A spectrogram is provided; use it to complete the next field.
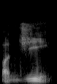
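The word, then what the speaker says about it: Bunge: archer daniel midland or bungie or bungie as it's pronounced um and you can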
